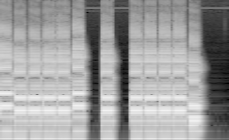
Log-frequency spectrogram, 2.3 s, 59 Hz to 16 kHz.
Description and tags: Some selfmade synth acid loops from the AN1-X Synthesizer of Yamaha. I used FM synthese for the creation of the loops.
acid, an1-x, sequence, synthesizer, yamaha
